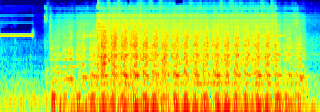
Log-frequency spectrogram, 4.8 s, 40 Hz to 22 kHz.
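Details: 1997 Nissan Sentra, no-start after an alternator replacement: starter cranks steadily about three times a second for four seconds, but the engine never fires; crank-no-start from weak spark through bad plug wires.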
